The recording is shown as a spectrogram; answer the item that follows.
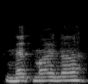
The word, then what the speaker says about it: KnetMiner: organisms such as wheat so netminer was a silent K and standing for knowledge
